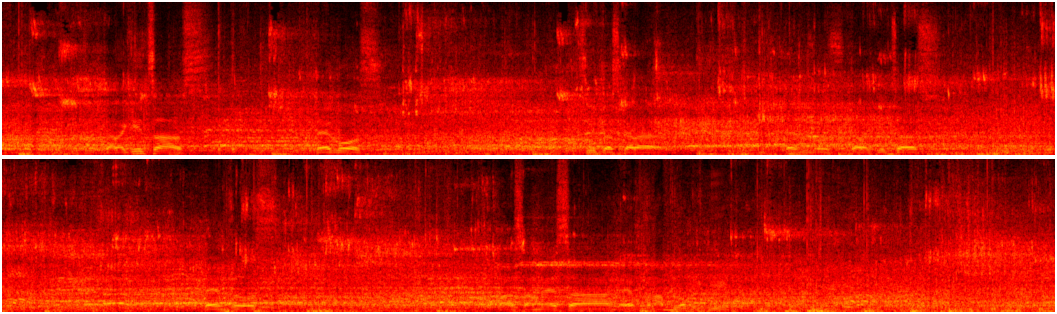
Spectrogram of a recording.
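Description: Men call out to each other in a large echoing gym.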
